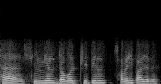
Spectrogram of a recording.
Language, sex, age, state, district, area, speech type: Bengali, male, 18-30, West Bengal, Jalpaiguri, rural, conversation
